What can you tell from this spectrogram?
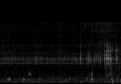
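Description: Near silence: room tone with a faint steady hum, and a few faint small clicks and rubbing sounds in the second half as the miniature and paintbrush are handled.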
